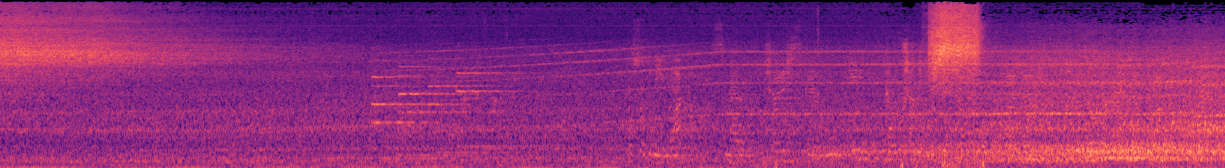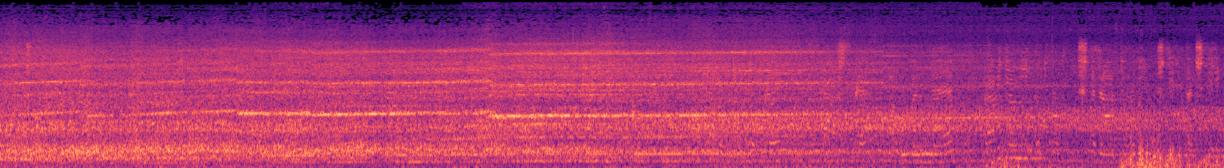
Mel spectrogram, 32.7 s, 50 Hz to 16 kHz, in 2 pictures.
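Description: ZSSK class 671 double-deck electric multiple unit pulling away: its traction drive whines in tones that climb in steps of pitch as it starts, then hold steady. The rumble of the wheels on the rails grows as it passes, loudest around the middle, with a short hiss about twelve seconds in.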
